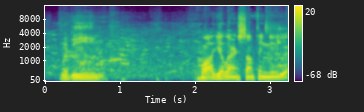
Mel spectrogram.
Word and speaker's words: Wedeen: Whedon is pronounced Wedeen. Well, you learn something new every day. So thank you very much, Matt Spaeth. Keep that information. Wedeen.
